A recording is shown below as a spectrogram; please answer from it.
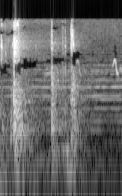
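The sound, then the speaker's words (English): A door being opened, heard as a few dull thuds and knocks in quick succession within the first second, followed by quiet. “I'll get the door.”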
